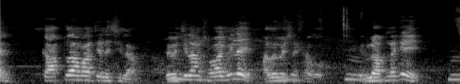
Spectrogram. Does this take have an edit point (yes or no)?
no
